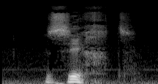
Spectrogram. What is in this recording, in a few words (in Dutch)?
"zicht", Dutch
